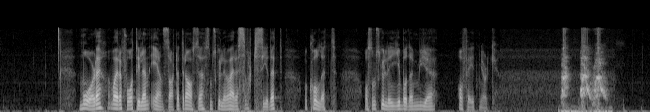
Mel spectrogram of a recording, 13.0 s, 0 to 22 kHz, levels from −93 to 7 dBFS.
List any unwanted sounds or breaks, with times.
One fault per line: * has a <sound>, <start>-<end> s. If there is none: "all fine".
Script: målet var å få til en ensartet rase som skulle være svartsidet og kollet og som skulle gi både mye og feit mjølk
* has a bark, 11.2-12.3 s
